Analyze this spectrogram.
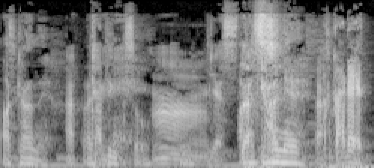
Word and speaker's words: Akane: I think if you're gonna pronounce it in Japanese, it's probably Akane. Yeah. Correct. Akane.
